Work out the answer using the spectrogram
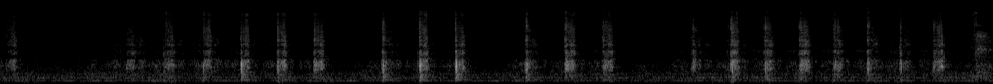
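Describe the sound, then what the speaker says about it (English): A knife rocks through a tight roll of flat-leaf parsley on a chopping board, making a steady run of about twenty crisp, close taps at an even rhythm, with no talking. "keeping the knife on the board, we run the knife through once"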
